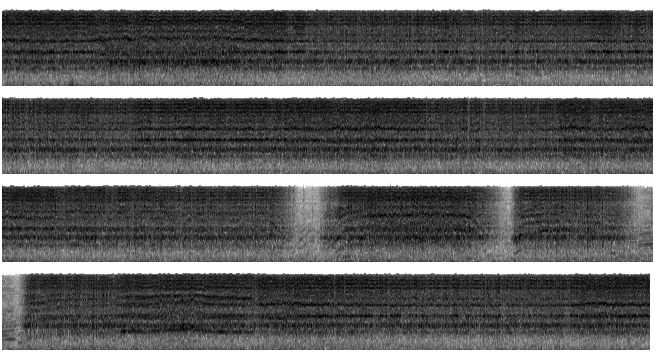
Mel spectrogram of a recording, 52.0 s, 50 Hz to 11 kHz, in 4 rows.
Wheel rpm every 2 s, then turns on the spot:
200, 200, 200, 200, 200, 200, 200, 200, 200, 200, 200, 200, 200, 190, 190, 130, 140, 140, 140, 70, 190, 200, 200, 200, 200, 200.
none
